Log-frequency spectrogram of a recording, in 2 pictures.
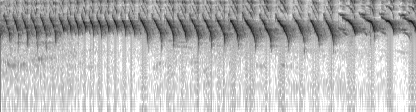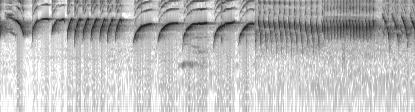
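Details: Long 'ngerek' song of a canary, used as a lure so other canaries start singing. An extended rapid trill gradually slows into clear arched whistles, with a brief buzzy burst near the end.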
